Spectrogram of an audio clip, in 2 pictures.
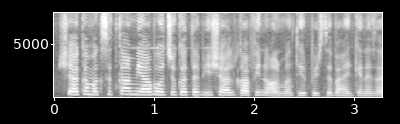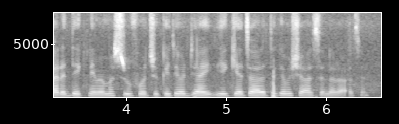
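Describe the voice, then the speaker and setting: A woman narrating a romance novel as an audiobook in a brisk, dramatic reading. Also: medium pitch, steady tone, a little mellow.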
